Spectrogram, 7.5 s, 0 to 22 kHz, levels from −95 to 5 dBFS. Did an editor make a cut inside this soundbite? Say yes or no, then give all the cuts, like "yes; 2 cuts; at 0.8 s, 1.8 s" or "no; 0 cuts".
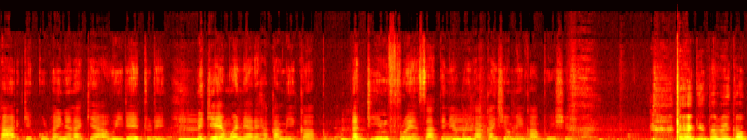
no; 0 cuts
